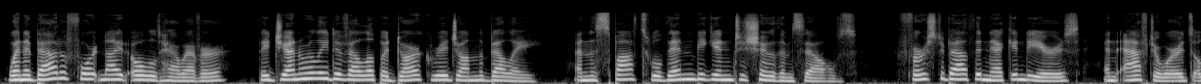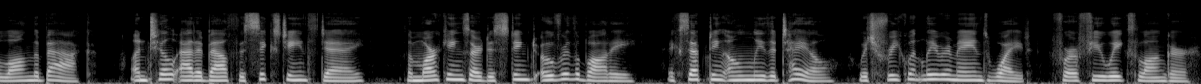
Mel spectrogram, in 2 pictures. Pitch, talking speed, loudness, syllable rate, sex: 195 Hz, 150 wpm, -17 LUFS, 4.5 syllables/s, female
